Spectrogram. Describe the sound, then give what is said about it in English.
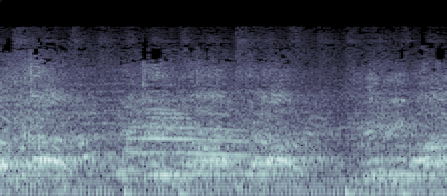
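Thousands of college students at the University of Mississippi cheering and chanting, a loud, continuous crowd roar that holds steady throughout. “That was what it sounded like yesterday at the University of Mississippi, where thousands of college students turned out and literally”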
